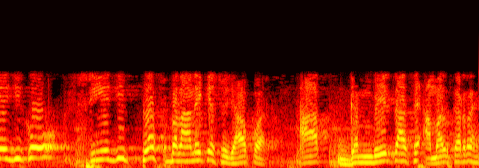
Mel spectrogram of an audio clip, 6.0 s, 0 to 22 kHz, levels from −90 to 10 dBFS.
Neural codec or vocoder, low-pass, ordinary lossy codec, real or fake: none; 3.6 kHz; Opus, 24 kbps; real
